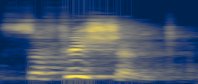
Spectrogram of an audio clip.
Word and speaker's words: sufficient: is uh it is sufficient don't say sufficient it is sufficient sufficient means kafi Pura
